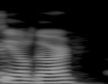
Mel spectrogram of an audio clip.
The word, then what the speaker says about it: Isildur: Isildur.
